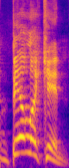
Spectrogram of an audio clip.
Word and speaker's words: Billiken: It's a billiken. Whatever. It rhymes with milliken.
